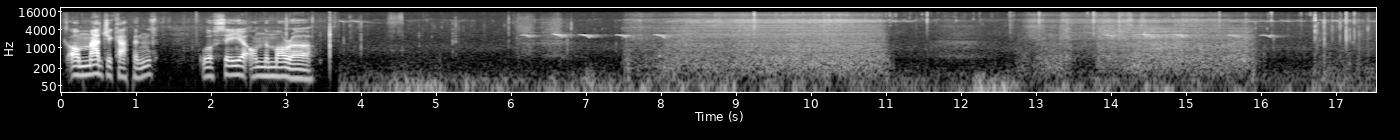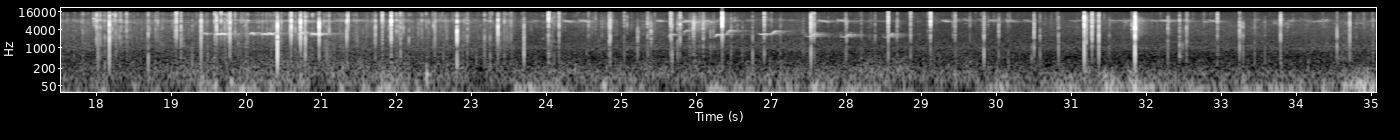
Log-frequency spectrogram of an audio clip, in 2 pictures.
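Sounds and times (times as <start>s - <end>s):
soft rain hiss: 0.0s - 35.0s
small bird chirping: 6.1s - 8.2s, 13.9s - 17.2s, 19.4s - 21.2s, 25.4s - 32.9s
water dripping onto leaves: 11.4s - 35.0s.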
